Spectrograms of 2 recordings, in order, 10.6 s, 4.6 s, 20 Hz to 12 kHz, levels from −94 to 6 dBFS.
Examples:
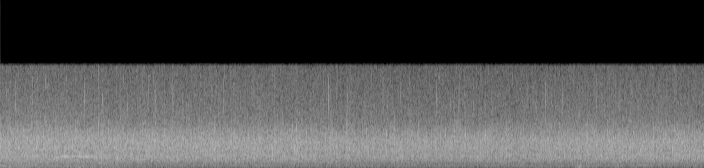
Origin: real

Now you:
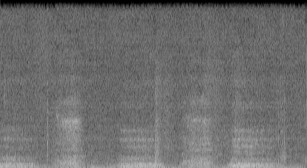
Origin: fake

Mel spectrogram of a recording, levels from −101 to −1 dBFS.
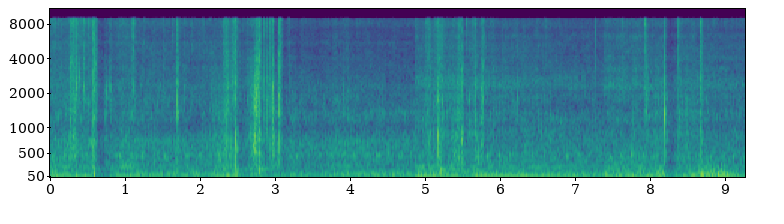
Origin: fake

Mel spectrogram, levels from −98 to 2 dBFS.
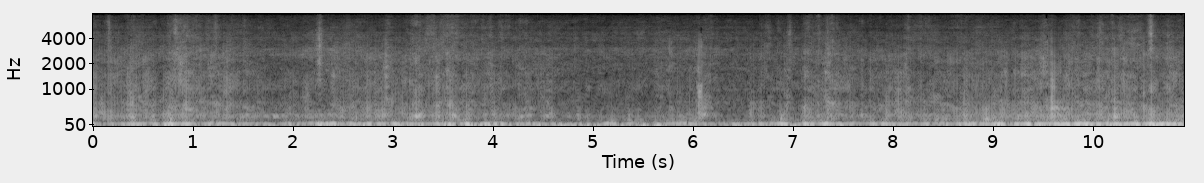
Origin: fake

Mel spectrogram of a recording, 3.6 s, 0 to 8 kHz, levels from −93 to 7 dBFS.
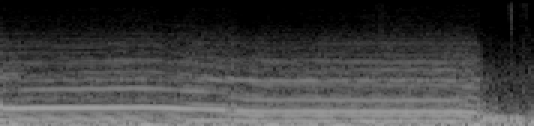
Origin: real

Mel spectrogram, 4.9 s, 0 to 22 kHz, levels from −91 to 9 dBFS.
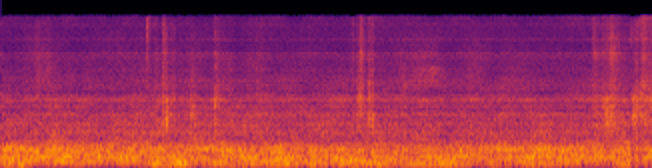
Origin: fake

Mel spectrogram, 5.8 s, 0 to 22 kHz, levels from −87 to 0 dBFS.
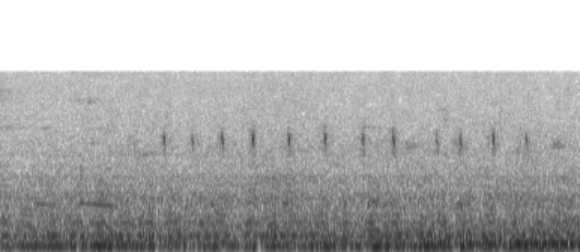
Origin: real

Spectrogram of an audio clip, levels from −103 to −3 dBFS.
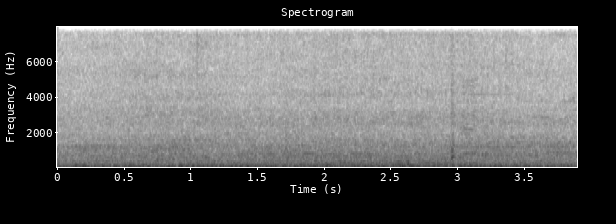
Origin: real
